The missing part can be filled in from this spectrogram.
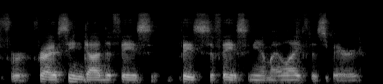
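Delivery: plain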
